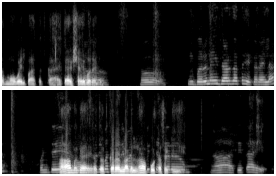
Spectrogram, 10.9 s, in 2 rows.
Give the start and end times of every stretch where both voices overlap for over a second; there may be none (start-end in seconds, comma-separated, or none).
7.0-8.8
